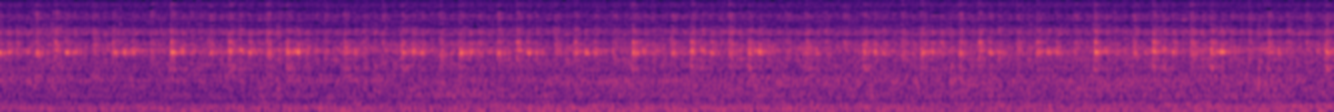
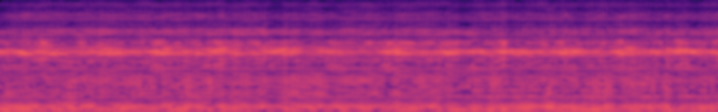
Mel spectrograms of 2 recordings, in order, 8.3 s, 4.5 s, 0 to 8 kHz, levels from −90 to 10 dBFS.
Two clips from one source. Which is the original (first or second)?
first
